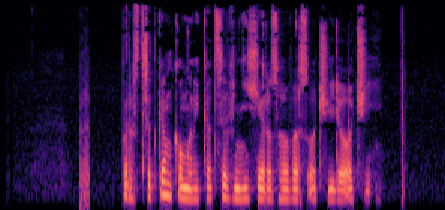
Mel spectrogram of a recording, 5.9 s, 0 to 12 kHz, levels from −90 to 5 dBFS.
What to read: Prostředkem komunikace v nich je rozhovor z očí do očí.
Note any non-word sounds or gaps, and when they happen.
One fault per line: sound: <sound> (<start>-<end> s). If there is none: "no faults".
sound: laugh (1.1-1.2 s)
